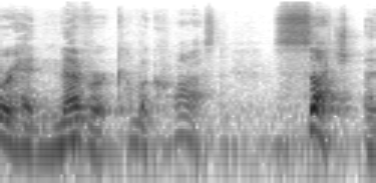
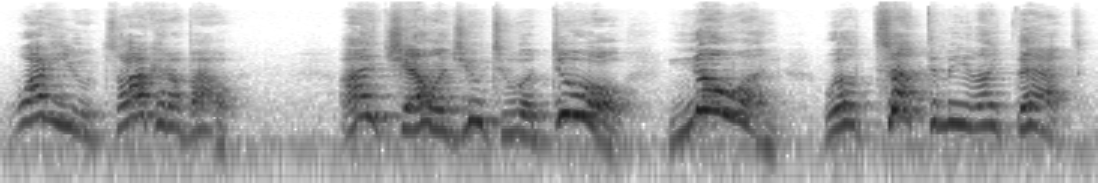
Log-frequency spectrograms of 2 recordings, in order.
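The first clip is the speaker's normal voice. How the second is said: high, loud, outraged fruit voice; high indignant apricot; 12 semitones higher, 7 dB louder than usual. A narrator's reading. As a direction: squeal out the challenge in offense. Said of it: "Mister Apricot said".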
